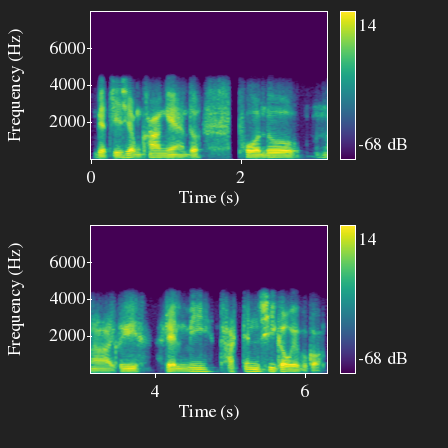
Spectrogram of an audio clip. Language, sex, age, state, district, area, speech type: Manipuri, male, 18-30, Manipur, Churachandpur, rural, conversation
